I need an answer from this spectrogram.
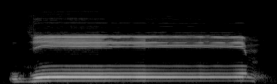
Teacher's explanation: अगला हर्फ जीम इसके ऊपर मद है इसको ज्यादा लंबा करेंगे यह जबान के दरमियान और तालू के दरमियान से अदा होता है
